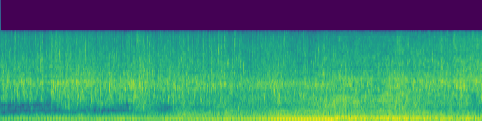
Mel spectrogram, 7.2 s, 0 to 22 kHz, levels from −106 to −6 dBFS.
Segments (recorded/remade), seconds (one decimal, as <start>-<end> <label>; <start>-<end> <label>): 0.0-5.0 recorded; 5.0-7.2 remade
